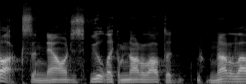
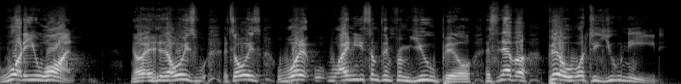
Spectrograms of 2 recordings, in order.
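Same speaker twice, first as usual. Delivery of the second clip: put-on nasal Boston accent, higher and louder; 8 semitones higher, 10 dB louder than usual. Playing Bill Burr in a scene with the other speakers: Bill Burr impression. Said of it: "I'm just gonna do this fucking voice then".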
